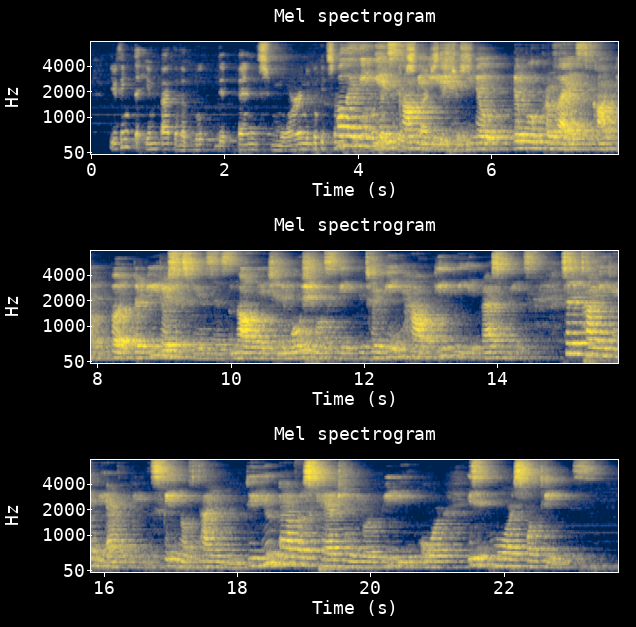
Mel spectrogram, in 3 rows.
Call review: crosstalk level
present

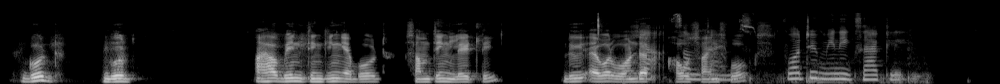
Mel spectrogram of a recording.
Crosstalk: present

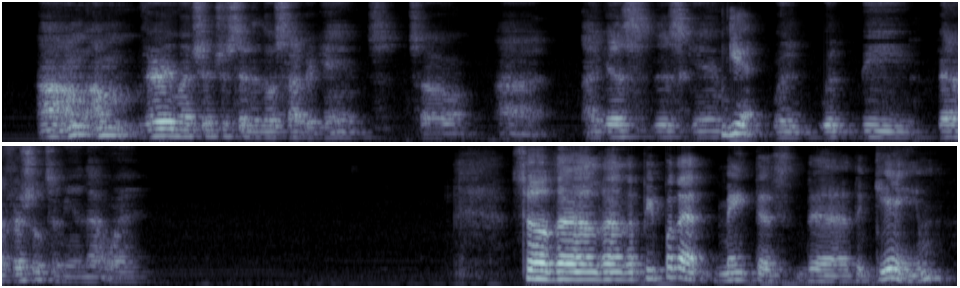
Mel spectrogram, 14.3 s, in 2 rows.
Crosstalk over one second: none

